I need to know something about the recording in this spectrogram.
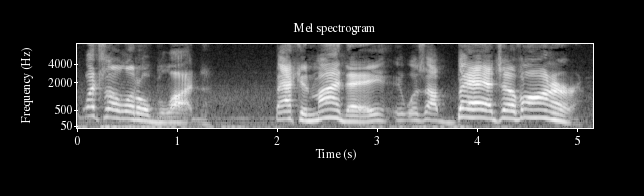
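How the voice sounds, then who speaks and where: A man voicing a cantankerous, foul-mouthed elderly male war veteran in an audiobook, gruff and ranting. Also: sits high, sing-song, takes it slowly, bright, forceful tone, pitched above the performer's own voice, heavily acted. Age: older. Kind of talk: audiobook character voice.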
